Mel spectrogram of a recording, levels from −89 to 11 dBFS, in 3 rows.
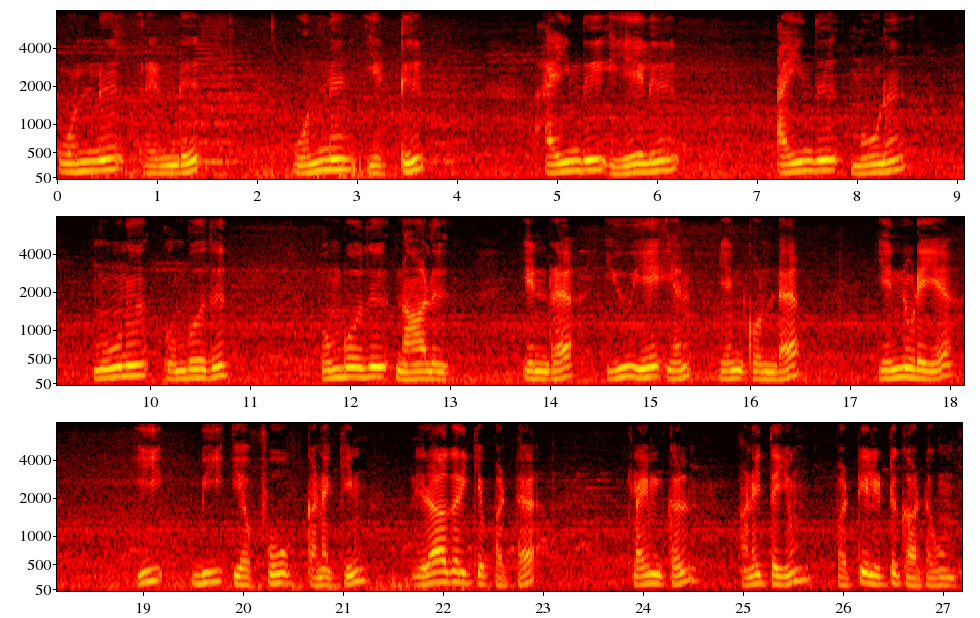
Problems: background sounds at intervals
